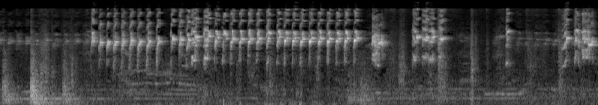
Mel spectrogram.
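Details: Lovebirds in a colony: a lone low note, then a long rapid series of evenly pulsed, shrill chirps, followed by scattered twitters and squeaks.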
